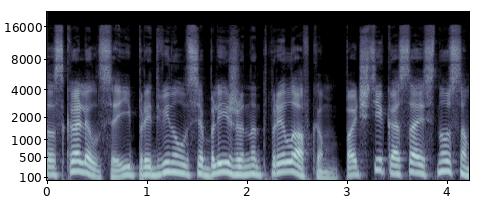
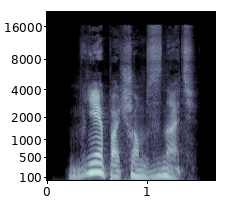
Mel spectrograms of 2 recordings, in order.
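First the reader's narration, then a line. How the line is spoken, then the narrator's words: Dog snorting. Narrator (Russian): фыркнул пес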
